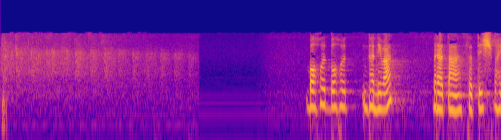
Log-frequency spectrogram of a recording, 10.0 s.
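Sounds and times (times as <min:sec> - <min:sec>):
audience applause: 0:00.0 - 0:04.0
speech: 0:06.2 - 0:08.0, 0:08.6 - 0:10.0.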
